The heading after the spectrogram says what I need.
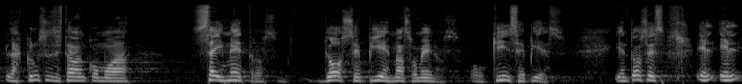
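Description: A man delivers a sermon in a high, bright voice. He swings dramatically between loud emphatic bursts and hushed, quiet passages. A long reverb from a large hall trails his words. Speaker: preacher.

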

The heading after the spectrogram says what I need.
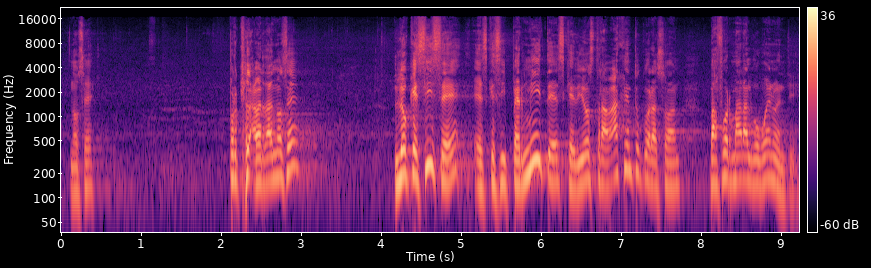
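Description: Preaching pastor in his forties, high male voice, long hall reverb. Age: 40s. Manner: rhetorical questions, emphatic. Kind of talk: sermon.

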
